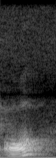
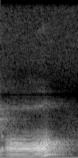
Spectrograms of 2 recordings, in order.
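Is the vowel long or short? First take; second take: short; long. First: The vowel is kept short. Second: The vowel is held long. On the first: The speaker calls it right. "just say O" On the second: The speaker calls it wrong. "don't say O"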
